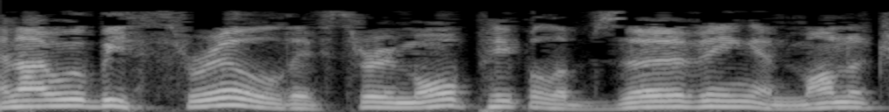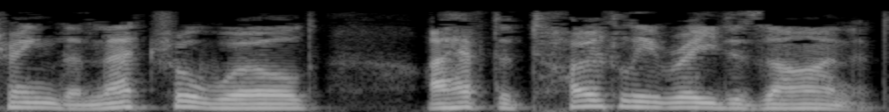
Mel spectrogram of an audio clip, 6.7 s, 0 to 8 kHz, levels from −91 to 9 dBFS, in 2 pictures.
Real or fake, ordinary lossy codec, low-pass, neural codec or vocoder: real; MP3, 24 kbps; 7.2 kHz; none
